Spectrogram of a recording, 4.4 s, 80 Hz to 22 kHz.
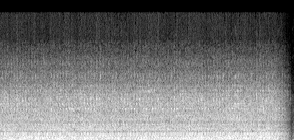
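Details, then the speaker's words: John Deere Z915E zero-turn mower after repairing a frayed, disconnected charging wire at the starter (battery 12.6 V, expecting over 13 V running): steady even firing beat, no misses, idling normally before stopping; repair judged successful. "the old Deere is alive again. Yep, that seems like it was a success, so awesome."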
